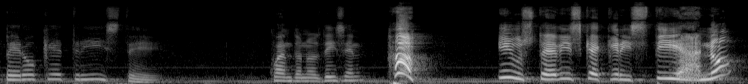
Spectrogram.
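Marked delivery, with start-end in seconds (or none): 3.9-4.3 loud, high mocking ha; one sharp scoff; scornful ha. Mocking laugh of critics. 4.9-7.4 slow, sneering taunt; mocking taunt. Mocking critic.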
